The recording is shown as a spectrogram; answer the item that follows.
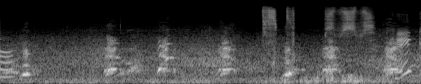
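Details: Dog giving a run of short, high yips about every half second, some with a whining edge, while a person talks and soothes it throughout.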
